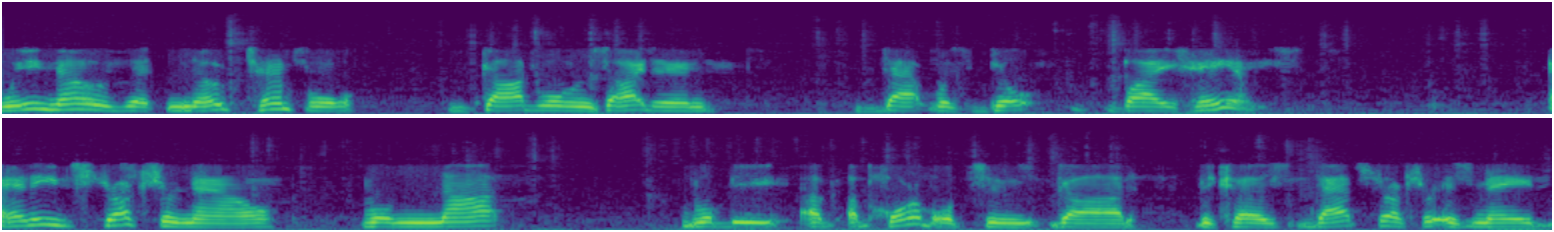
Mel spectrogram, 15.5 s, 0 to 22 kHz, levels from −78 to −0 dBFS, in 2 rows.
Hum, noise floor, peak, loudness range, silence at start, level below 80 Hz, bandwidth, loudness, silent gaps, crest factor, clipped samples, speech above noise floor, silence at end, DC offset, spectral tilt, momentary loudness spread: none; -51 dBFS; -6 dBFS; 3 LU; 0 s; -52 dBFS; 13 kHz; -21 LUFS; none; 16 dB; under 0.1%; 31 dB; 0 s; under 0.1%; -7 dB/octave; 8 LU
